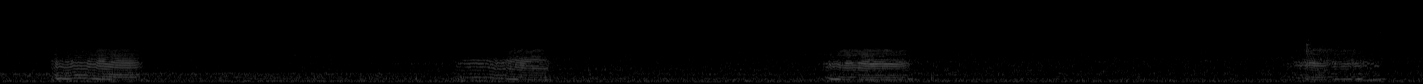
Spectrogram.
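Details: A sleeping Pomeranian, Chanel, snores beside two other dogs: four buzzy, whistle-toned exhalations, each about a second, recurring every four seconds or so over a steady low background hum.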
